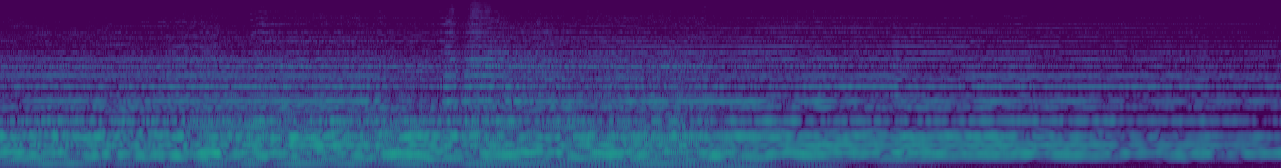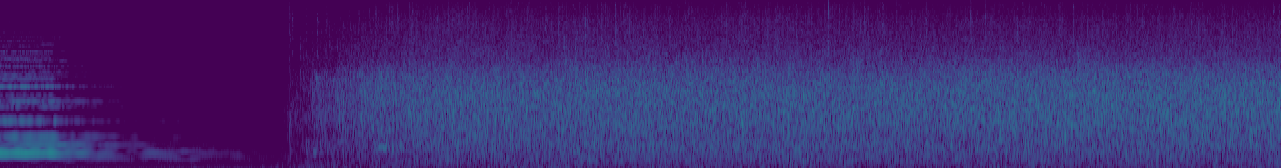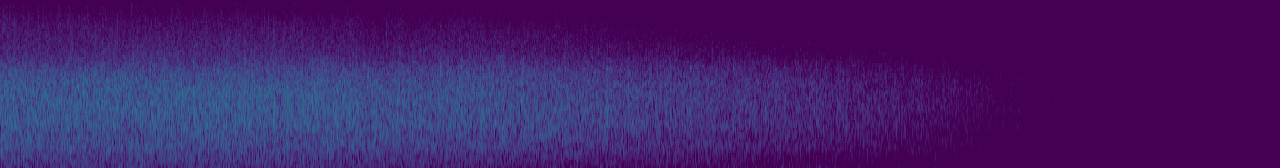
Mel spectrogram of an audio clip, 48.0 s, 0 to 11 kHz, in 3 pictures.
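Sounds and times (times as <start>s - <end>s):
audience applause: 19.2s - 45.8s.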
